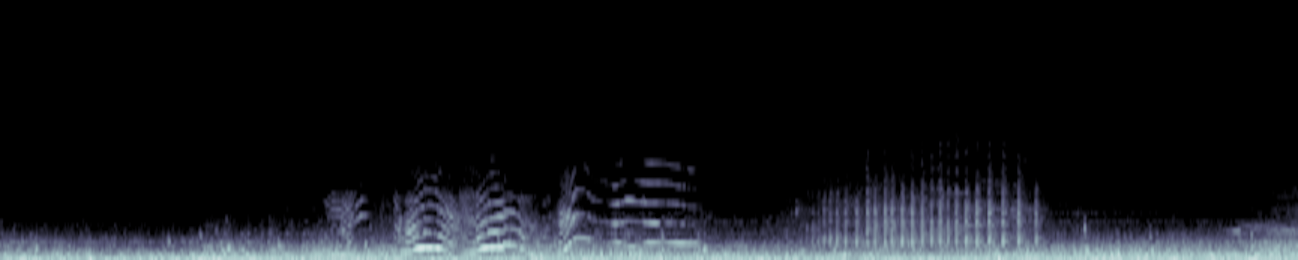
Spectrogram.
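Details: Humpback whale singing amid rumbling water: a quick series of short rising-and-falling chirped units, then a few clear, level, harmonic tones, and a burst of rapid buzzy pulses toward the end.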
